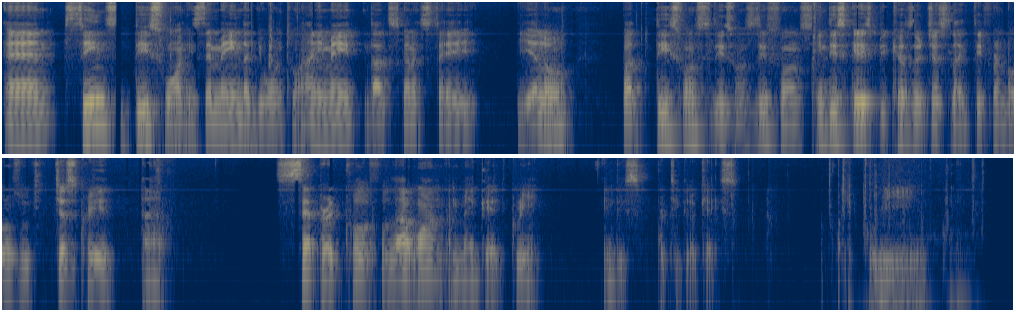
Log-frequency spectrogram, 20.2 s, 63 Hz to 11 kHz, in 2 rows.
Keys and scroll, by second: 1.6 g, 2.4 Escape, 18.6-19.5 typing, 19.8 Return.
